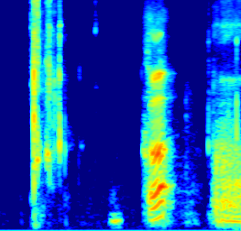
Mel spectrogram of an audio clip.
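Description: A Red Bull energy drink can snaps open with a short crackling hiss, then a soft gulp, followed by a satisfied vocal sigh and a burst of noisy sound.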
